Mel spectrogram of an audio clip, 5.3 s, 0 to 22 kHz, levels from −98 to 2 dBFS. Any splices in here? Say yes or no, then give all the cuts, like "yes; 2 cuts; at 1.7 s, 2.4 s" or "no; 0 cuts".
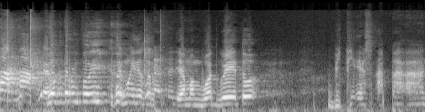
yes; 1 cut; at 1.9 s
